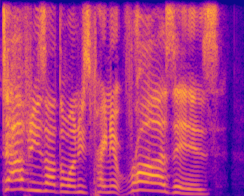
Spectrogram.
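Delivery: high, indignant, blurted outburst. Retelling a TV scene where Frasier scolds Niles: imitating Frasier yelling. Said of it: "Frasier yelling".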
